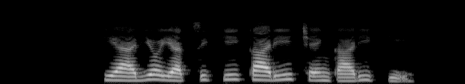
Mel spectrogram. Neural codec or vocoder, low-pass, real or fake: none; 7.2 kHz; real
